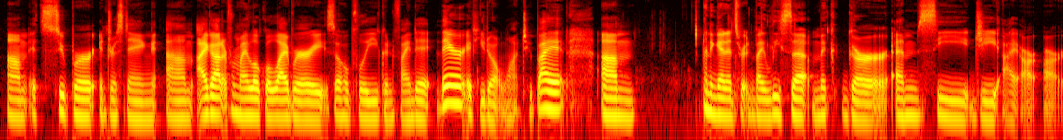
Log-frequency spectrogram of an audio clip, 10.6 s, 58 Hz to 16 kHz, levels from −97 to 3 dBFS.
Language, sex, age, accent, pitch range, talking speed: English, female, 20-39, American, 155-215 Hz, 195 wpm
